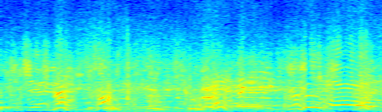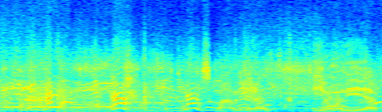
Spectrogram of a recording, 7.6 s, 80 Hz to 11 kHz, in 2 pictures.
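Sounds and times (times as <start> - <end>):
crowd hubbub: 0.0 - 7.6
raised voices: 0.0 - 7.6
speech: 0.3 - 2.9, 5.8 - 7.6
police dog barking and yelping while attacking: 0.5 - 1.2, 4.1 - 5.9.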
